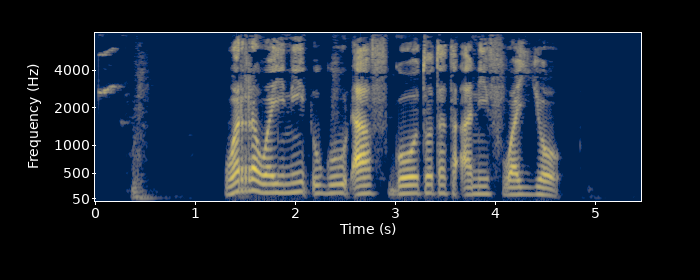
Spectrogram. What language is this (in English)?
Oromo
